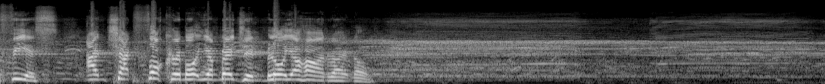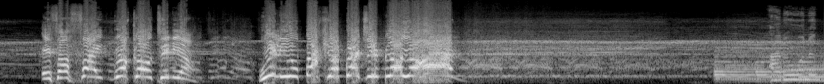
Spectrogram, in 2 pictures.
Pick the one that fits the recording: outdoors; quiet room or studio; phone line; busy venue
busy venue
